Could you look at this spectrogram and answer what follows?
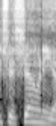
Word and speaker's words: Shoshone: They're saying Shoshone on it. It's Shoshone. You don't pronounce that E.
